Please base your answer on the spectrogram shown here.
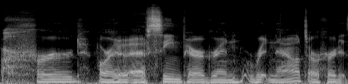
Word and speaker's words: Peregrine: It is Peregrine, guys.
